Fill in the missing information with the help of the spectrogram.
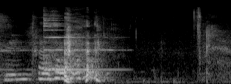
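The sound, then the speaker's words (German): Several champagne glasses clink together in a toast, their bright ringing tones lingering for about a second, followed by a softer clink and faint murmuring voices in the background. “Bringt den Champagner. Chin Chin.”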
